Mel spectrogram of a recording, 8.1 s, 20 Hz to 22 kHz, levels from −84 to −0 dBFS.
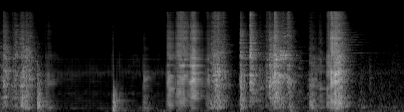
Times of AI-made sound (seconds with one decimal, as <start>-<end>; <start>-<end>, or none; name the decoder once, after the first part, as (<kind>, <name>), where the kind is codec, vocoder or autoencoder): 0.9-4.2 (vocoder, BigVGAN v2); 6.2-6.8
